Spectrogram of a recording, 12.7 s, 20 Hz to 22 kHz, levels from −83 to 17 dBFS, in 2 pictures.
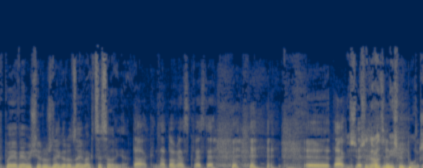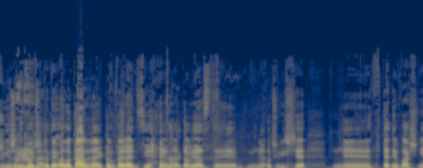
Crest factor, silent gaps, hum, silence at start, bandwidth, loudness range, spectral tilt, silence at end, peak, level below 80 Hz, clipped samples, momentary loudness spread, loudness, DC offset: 16 dB; none; none; 0 s; 16 kHz; 9 LU; -6 dB/octave; 0 s; 0 dBFS; -34 dBFS; under 0.1%; 14 LU; -16 LUFS; under 0.1%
